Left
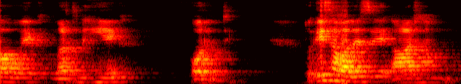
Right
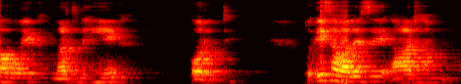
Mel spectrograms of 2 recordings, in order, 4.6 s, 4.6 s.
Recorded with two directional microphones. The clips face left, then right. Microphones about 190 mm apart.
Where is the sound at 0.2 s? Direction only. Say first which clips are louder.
Right 5 dB; 40° right (ahead or behind).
